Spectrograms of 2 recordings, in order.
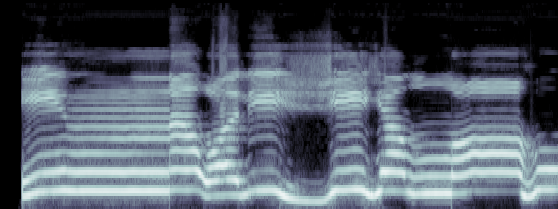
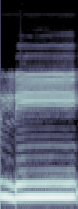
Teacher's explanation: تو اس چیز کا خیال رکھنا ہے کہ یا مشدد ہے، لام کو یا مشدد کے ساتھ سختی سے ملانا ہے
